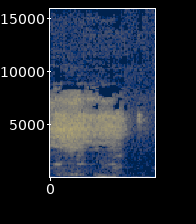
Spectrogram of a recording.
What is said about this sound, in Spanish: Y esa respiración recién nos sirve para venir, para llegar a donde estamos, ¿no? Porque a veces estamos en muchos lugares a la vez. Entonces tomo una respiración de vuelta, respiro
